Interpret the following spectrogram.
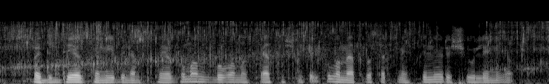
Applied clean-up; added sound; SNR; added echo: none; Fill (with liquid); 13 dB; none.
